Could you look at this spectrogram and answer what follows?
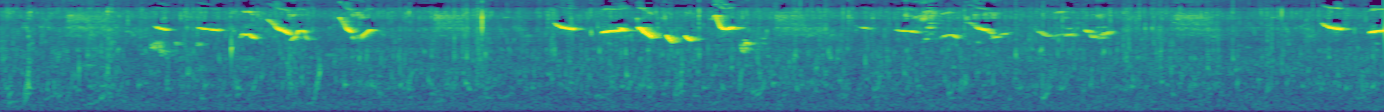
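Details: Repeated song phrases from a white-browed fantail: several bursts of high, sweet whistled notes rising and falling, each phrase a few seconds apart, over steady soft hiss.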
